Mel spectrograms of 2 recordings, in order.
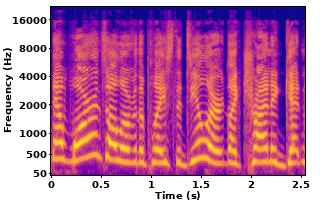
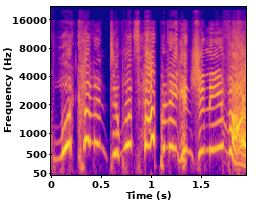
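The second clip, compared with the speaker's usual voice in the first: baffled high squeak; 13 semitones higher than usual. Retold or imitated. Podcaster squeaking in disbelief at Geneva's reputation. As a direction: voice shooting way up in disbelief. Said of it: "I'm like".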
